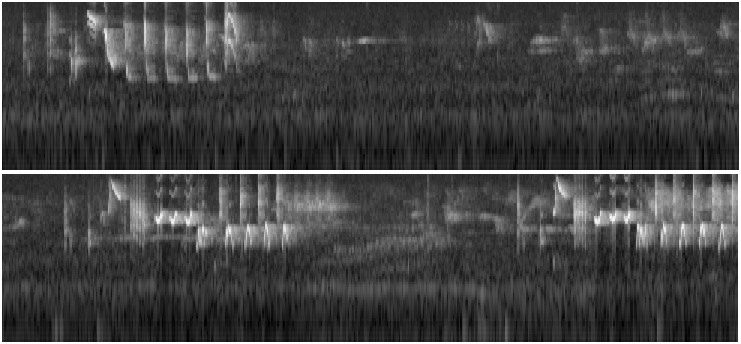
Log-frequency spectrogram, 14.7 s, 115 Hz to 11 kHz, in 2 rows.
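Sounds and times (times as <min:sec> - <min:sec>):
nightingale singing: 0:00.2 - 0:02.6, 0:08.1 - 0:14.7.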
